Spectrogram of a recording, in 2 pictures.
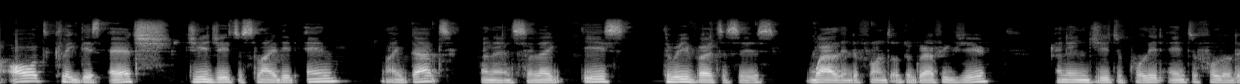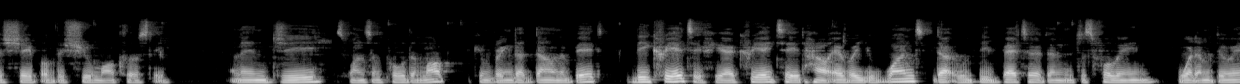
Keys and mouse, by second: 0.9 alt+right click, 1.8 g, 5.7-9.0 middle drag, 5.7-9.0 right drag, 10.7 g, 13.4 click, 15.5 g, 16.3-24.8 drag, 16.9 right click, 17.8 g, 18.6 g, 22.9 middle click, 22.9 right click, 24.2 g.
